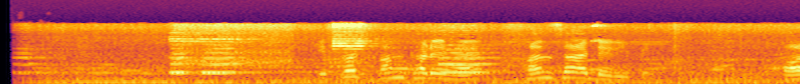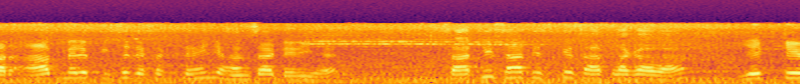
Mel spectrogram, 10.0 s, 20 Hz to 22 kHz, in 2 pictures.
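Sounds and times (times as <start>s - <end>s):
vehicle horn honking: 1.1s - 3.2s, 7.0s - 8.2s.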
